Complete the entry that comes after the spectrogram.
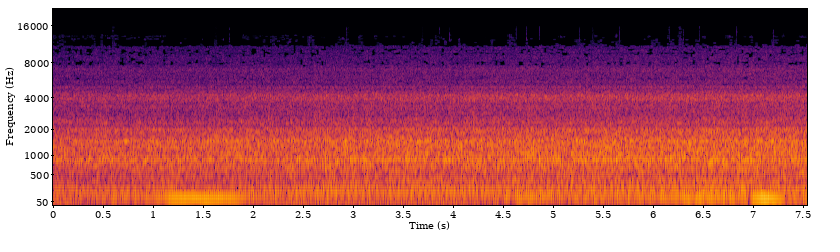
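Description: BMW race car's engine idling in neutral, heard from inside the cockpit, a steady low drone that grows stronger and weaker a few times.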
